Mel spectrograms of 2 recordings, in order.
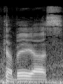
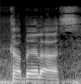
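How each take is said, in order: First: The name is pronounced the Spanish way. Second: The name is pronounced the English way. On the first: The speaker calls it wrong. "nicht Cabellas. Da ist nichts Spanisches dran" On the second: The speaker calls it right. "es ist nicht Spanisch. Es heißt Cabellas"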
